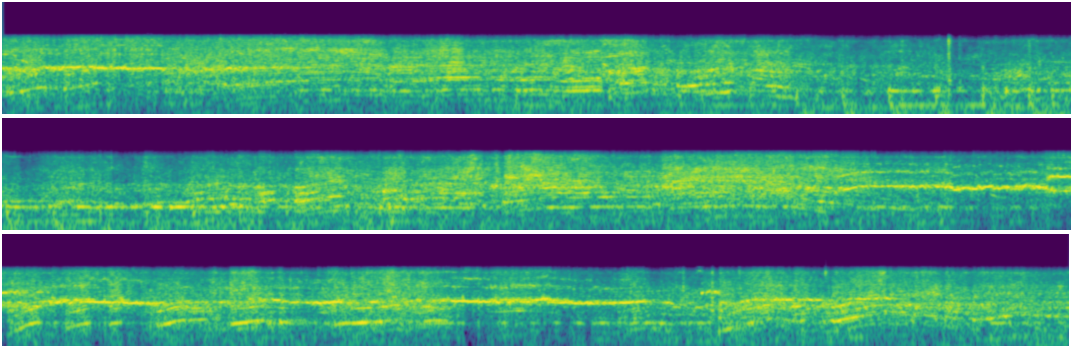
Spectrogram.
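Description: A drift car's engine revving hard, its pitch rising and falling over and over, with tyres squealing through long continuous slides.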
